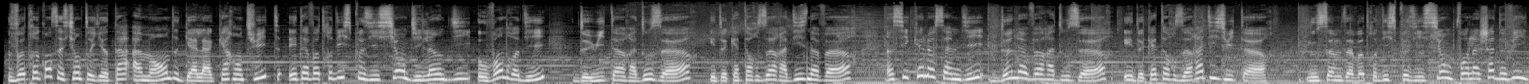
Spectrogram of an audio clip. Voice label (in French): REPONDEUR; TOYOTA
